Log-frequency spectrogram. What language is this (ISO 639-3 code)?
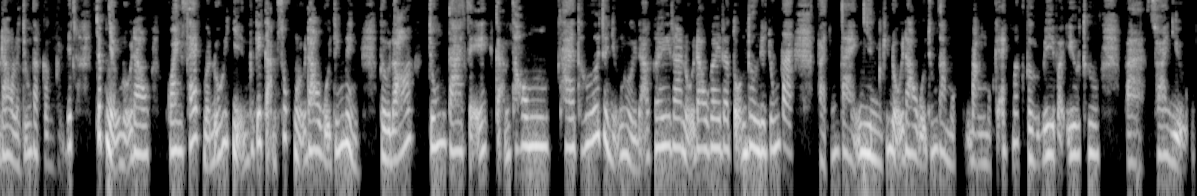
vie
